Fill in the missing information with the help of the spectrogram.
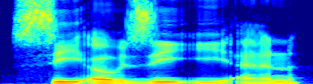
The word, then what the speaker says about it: cozen: Cozen, spelled C O Z E N, like dozen, but I think it's pronounced cozen.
